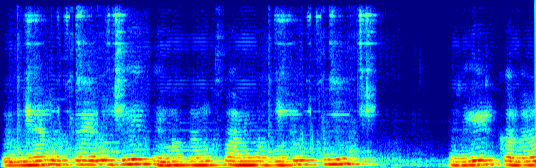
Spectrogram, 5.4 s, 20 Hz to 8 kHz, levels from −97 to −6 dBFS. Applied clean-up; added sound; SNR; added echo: neural separator model SepFormer DNS4.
